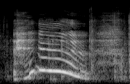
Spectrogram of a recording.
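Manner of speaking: loud, high burst of laughter. Real, not acted. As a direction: let a high laugh ring out.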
